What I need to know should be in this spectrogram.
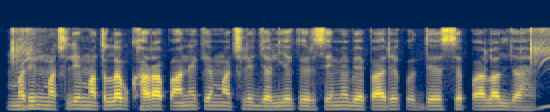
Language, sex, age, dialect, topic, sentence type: Magahi, male, 18-24, Southern, agriculture, statement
